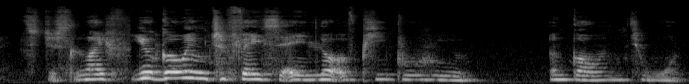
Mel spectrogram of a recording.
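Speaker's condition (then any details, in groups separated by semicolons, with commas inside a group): Cerebral palsy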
